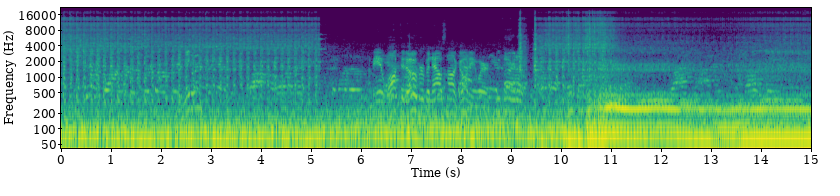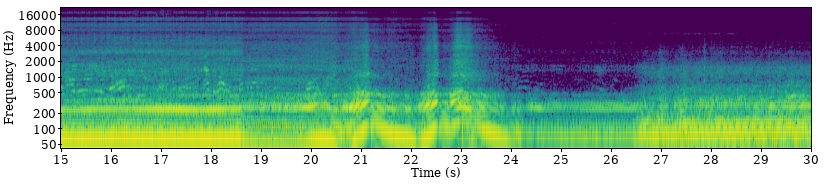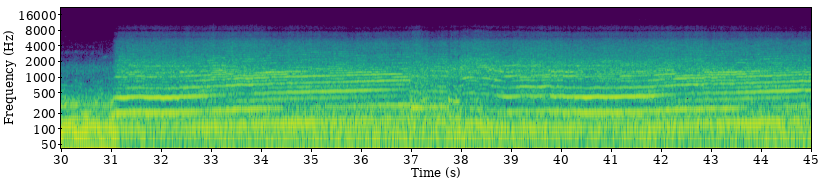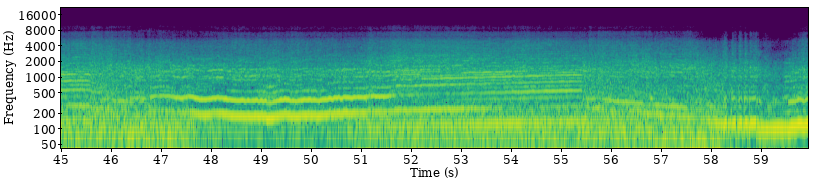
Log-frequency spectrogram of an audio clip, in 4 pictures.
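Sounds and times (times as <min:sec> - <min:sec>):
race car engine running hard: 0:00.0 - 0:59.9.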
